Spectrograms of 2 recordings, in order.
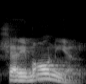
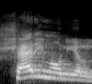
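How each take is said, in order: First: The stress is on the 'mo' syllable. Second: The stress is not on the 'mo' syllable. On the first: The speaker calls it right. "the stress will be on the penultimate syllable" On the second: The speaker calls it wrong. "Ceremonial नहीं"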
